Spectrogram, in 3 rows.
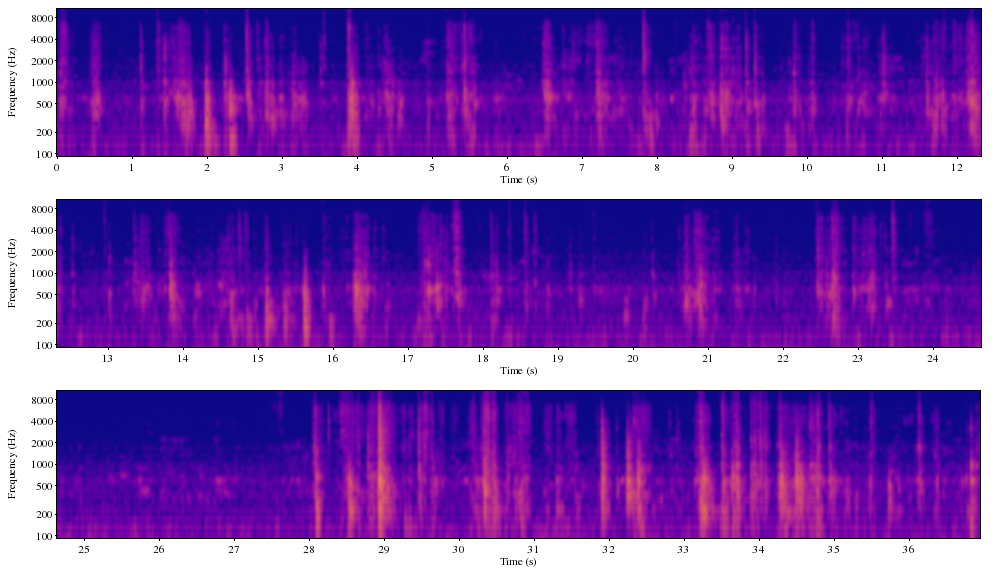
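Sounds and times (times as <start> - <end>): rustling: 27.3 - 36.9.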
